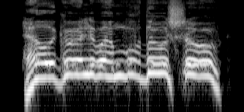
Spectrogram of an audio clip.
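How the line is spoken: Inhuman roar, pilot. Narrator (Russian): нечеловеческим голосом ревет пилот

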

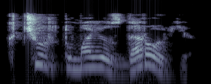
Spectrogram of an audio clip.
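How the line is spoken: Irritated reply. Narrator (Russian): раздраженно ответил Артью

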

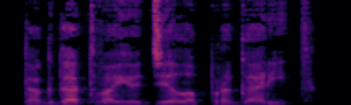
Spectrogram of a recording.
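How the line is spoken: Barely audible. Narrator (Russian): также еле слышно произнес Радегост

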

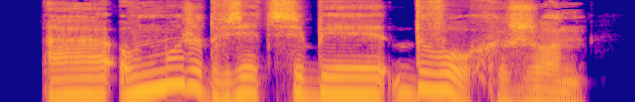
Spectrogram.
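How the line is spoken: Timid, embarrassed question. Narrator (Russian): робко спросила Полли, заливаясь краской

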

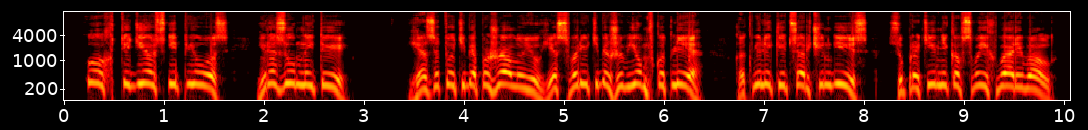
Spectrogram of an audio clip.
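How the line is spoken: Girl shouting. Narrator (Russian): Девочка закричала

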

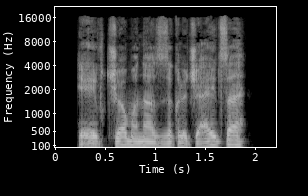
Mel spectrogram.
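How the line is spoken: Deep bass voice. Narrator (Russian): пробасил де Журиньи

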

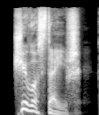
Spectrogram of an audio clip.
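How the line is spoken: Snorting. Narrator (Russian): хмыкнул Люциус

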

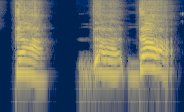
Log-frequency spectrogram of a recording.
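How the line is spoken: Shouting. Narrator (Russian): закричала Соня

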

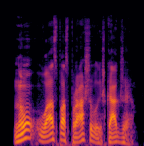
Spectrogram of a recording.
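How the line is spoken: Grumbling. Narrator (Russian): проворчал он

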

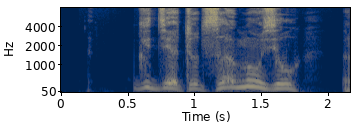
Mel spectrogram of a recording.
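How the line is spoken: Hoarse male wheeze. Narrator (Russian): прохрипел он

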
